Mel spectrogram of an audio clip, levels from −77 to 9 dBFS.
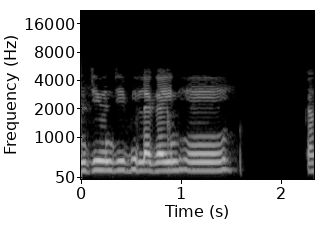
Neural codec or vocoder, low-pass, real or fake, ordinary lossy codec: none; 5.4 kHz; real; none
